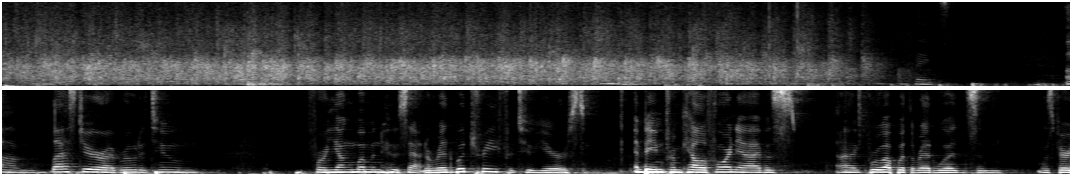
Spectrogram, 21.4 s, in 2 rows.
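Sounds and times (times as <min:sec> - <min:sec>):
audience applause: 0:00.0 - 0:09.2
speech: 0:11.3 - 0:12.7, 0:13.8 - 0:21.3.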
